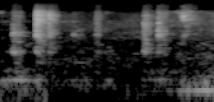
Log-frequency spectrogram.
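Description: Faint, light ticks and taps of a paintbrush working paint in a small plastic bottle cap: a few early on and a short cluster a little after halfway.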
